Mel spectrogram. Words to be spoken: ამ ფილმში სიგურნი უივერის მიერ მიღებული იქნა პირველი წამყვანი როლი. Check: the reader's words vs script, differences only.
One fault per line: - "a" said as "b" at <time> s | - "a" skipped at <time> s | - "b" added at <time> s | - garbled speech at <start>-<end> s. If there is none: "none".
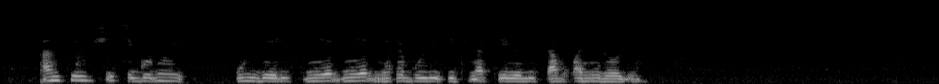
- "მიერ" added at 3.5 s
